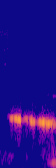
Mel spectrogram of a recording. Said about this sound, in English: Well, there's some siren action.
